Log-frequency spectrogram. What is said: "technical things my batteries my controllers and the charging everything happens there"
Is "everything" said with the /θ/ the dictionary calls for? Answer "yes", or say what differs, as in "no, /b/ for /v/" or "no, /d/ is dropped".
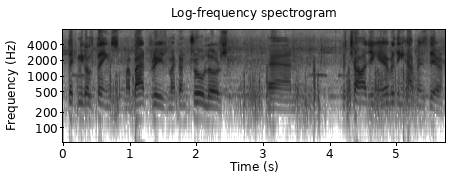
no, /t/ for /θ/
